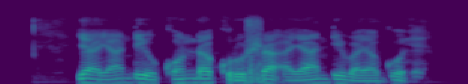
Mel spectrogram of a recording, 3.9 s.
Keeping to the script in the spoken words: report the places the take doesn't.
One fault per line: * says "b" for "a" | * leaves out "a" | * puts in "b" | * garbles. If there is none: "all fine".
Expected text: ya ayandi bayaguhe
* puts in "yandi ukunda kurusha"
